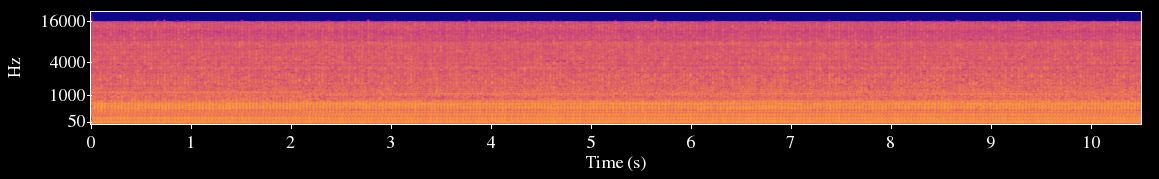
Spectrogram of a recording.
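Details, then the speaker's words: Snapper riding mower that wouldn't start, running after carburetor filled, possibly not started in a while: loud, steady chugging idle with even beat, no misses or stumbles; healthy, smoke likely moisture/oil burning off muffler. "Thing is loud. It sounds great. It's running."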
